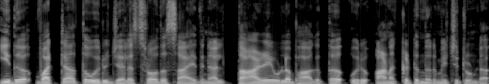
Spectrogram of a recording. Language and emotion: Malayalam, neutral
